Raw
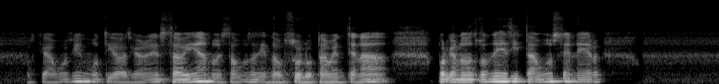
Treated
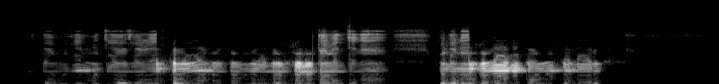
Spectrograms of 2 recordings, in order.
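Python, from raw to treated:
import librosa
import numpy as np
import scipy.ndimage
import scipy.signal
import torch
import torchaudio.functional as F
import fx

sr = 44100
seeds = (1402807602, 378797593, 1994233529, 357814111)

y = fx.band_swap(x, sr, width_hz=500)
y = fx.high_shelf(y, sr, hz=4000.0, db=7.0)
y = fx.leveller(y, sr, passes=1)
y = fx.filter_lfo_lowpass(y, sr, shape='square', hz=0.32, low_hz=970.0, high_hz=3900.0, q=4.7)
y = fx.tremolo_shape(y, sr, shape='saw_up', hz=0.57, depth_pct=65)
y = fx.band_widen(y, sr, depth_pct=70)
y = y * librosa.db_to_amplitude(-6.5)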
